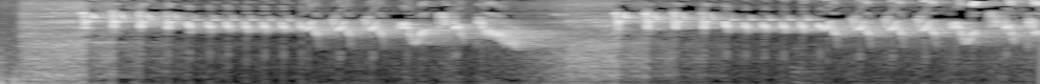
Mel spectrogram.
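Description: A common chaffinch sings two bright, rattling song phrases in a row, each a quick descending series of notes ending in a flourish, clear with no voices.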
